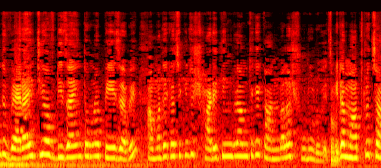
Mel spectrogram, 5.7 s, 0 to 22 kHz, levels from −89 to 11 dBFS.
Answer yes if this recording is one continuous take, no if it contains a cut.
no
